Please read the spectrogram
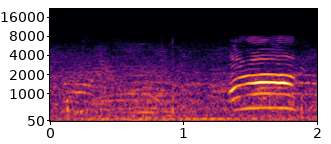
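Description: A single drawn-out, high-pitched shout from a young voice on the field, about half a second long and a little past the middle, its pitch rising and then falling. Faint field chatter lies beneath it.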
